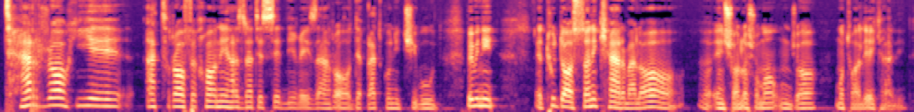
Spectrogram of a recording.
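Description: A man with a gravelly, rough-edged voice delivers a sermon. He moves between telling a story and explaining it, and keeps asking his listeners rhetorical questions. At solemn moments he drops to a hushed, slow voice. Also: medium pitch. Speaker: preacher. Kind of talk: religious sermon mixing story retelling and explanation.

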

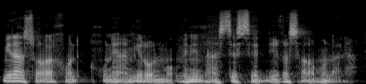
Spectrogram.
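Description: A man preaching a mourning sermon, retelling events with dramatic swings from hushed whispers to loud cries and speaking directly to his listeners. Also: medium pitch, creaky, husky.

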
